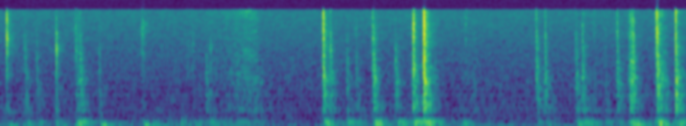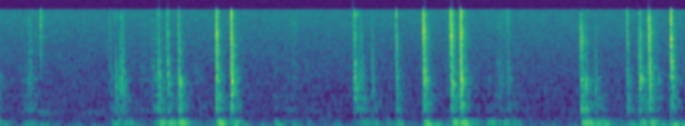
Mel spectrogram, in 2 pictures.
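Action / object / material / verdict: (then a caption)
tap / woven bamboo lattice basket / bamboo / none. Long blue nails tap the thin strips of a round, hollow bamboo basket woven in an open diamond lattice. The result is irregular, unevenly spaced, sharp, dry clicks with bright tops that die away almost instantly, over a steady low hum.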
